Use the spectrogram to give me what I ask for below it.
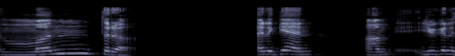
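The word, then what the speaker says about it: मन्त्र: write this Mantra right it's not pronounced Mantra it's a manra and again um you're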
